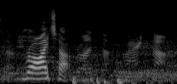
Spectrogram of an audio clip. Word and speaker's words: Reuter: Writer. I'm going to just write it phonetically. Writer.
